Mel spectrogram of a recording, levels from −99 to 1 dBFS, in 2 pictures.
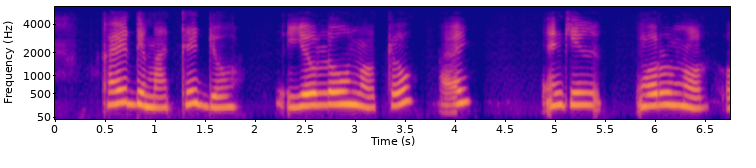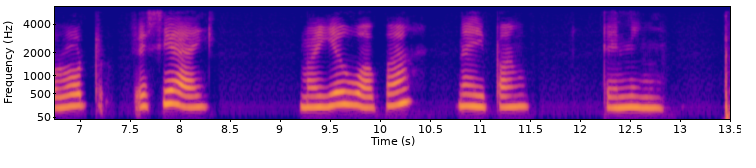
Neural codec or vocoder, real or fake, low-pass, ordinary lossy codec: codec, 16 kHz, 1 kbps, FunCodec, trained on Chinese and English, 50 frames a second; fake; 5.4 kHz; none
